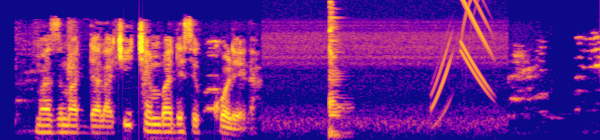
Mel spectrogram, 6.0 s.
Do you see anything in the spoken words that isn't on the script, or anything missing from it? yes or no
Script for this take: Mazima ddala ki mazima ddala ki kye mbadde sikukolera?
yes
